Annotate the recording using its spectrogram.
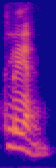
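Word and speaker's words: clean: এটা এরকম একটা word, C এল ই এ এন, ক্লিন, পরিষ্কার। পরিষ্কারের বাংলা বানান কিন্তু একটু কঠিন আছে, কেন?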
